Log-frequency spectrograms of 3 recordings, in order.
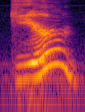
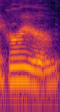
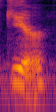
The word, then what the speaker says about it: Gier: Ruby Red by Kirsten Gier, Gier, I keep wanting to say Greer, that sounds normal, but it's Gier.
